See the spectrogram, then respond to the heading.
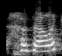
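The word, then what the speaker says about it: Gezellig: then how do you pronounce it okay so Kozelek is spelt with a g' so it's GE z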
